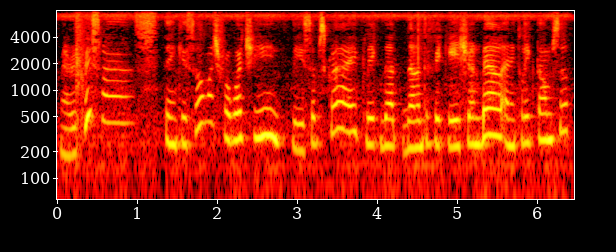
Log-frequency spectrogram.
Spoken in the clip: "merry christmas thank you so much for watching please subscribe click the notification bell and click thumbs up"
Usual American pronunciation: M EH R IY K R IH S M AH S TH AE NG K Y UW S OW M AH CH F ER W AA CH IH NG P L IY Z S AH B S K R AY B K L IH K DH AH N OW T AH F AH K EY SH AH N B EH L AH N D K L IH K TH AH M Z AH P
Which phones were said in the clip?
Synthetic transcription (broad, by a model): M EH R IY K R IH S M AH S T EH NG K Y UW S OW M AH CH F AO W AA CH IH NG P L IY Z S AH B S K R AY B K L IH K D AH N OW T AH F AH K EY SH AH N B EH L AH N K L IH K T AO M S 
